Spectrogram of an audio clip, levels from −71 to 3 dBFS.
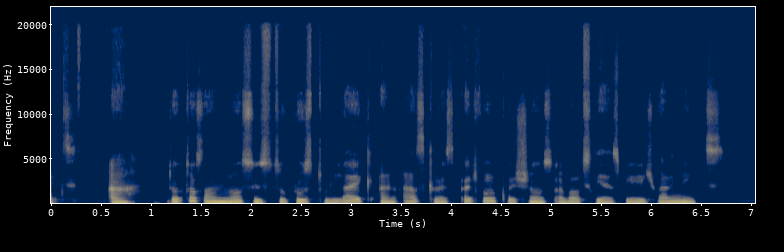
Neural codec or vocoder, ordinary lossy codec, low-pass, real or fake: autoencoder, 48 kHz, 32 numbers a frame, DAC-VAE, trained on Japanese speech; none; none; fake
